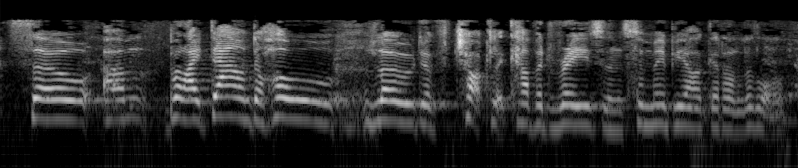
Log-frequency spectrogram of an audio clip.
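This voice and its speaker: A woman's voice: mid-range voice, fairly even intonation, moderate pace, a little mellow. An English-accented woman giving a humorous personal talk to an audience at a convention, wry, hesitant and self-deprecating. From England. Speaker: guest convention speaker. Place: convention meeting room, speaking to an audience. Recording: dull, lo-fi live event recording.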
